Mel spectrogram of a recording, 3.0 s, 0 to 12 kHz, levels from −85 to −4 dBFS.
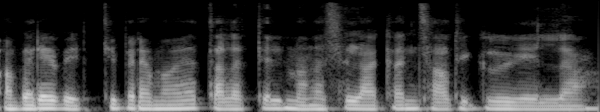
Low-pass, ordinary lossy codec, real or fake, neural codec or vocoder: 10.8 kHz; MP3, 48 kbps; fake; codec, 32 kHz, 1.9 kbps, SNAC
